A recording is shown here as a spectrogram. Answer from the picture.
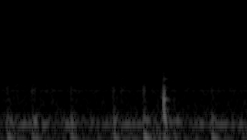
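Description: Near silence: a steady low hum with faint soft knocks from a stylus writing on a tablet, one a little louder near the end.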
